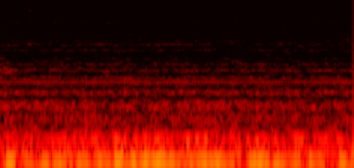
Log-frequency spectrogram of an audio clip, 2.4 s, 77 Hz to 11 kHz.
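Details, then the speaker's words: Second-hand 2002 Eberspächer D2 Airtronic diesel heater mounted under a campervan seat, cabin at 12°, drawing about 8–9 amps on startup: low even rumble with soft pump ticking, louder as expected at startup; normal start. "the moment I can hear the pump but then it's it's on its startup so you expect the pump to be making more noise at this stage"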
